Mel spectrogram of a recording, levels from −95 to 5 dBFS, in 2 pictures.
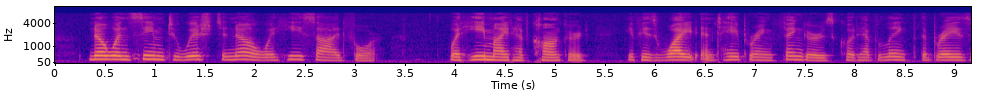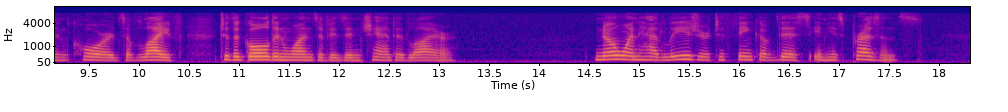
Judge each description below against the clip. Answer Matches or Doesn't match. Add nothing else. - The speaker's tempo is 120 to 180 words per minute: Matches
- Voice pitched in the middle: Matches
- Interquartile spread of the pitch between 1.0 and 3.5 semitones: Matches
